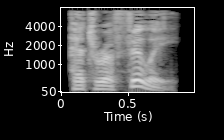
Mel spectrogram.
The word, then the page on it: heterophylly: British English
